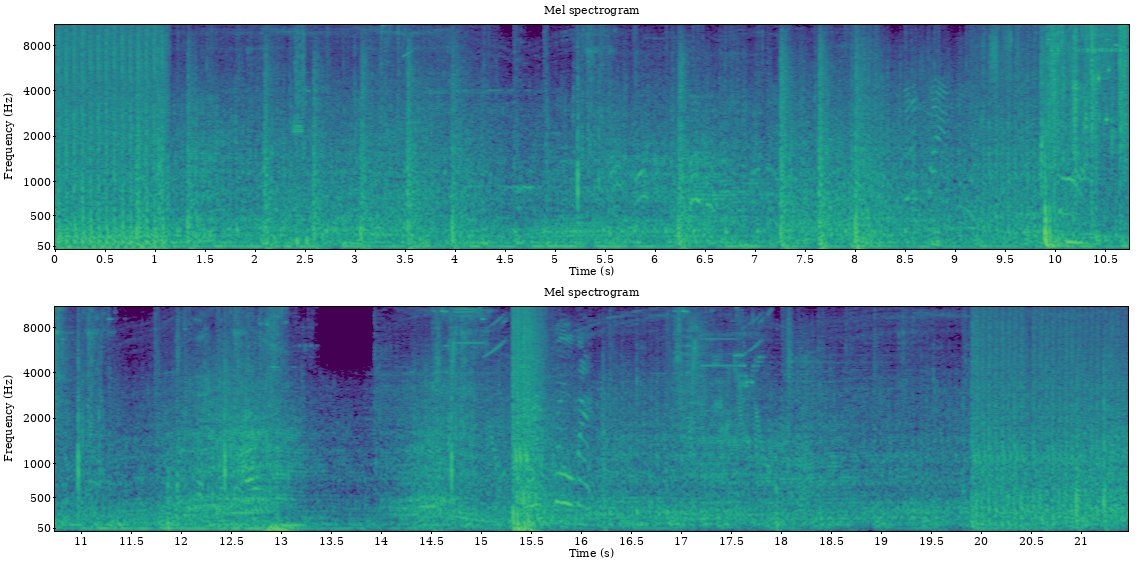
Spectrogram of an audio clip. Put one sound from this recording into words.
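Footsteps crunch on rubble as a figure runs.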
